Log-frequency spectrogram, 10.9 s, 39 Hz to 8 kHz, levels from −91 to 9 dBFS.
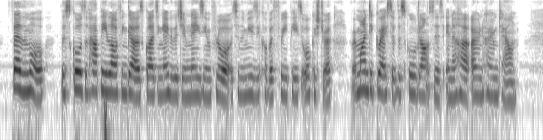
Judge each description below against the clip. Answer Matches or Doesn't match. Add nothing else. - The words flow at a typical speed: Matches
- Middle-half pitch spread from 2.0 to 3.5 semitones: Matches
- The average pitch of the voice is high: Matches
